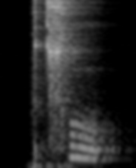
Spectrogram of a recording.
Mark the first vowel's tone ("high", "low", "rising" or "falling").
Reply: falling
